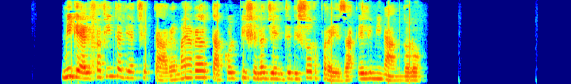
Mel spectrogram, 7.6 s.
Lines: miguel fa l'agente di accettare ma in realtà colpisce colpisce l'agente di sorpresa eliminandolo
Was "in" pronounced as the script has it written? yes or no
yes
